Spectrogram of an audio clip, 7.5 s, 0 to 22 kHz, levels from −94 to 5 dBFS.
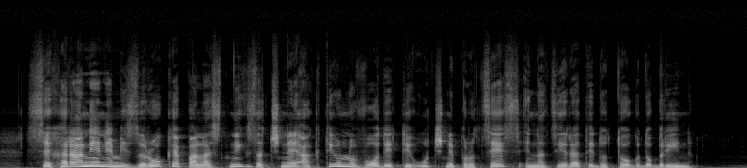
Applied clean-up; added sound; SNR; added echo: none; none; none; none.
